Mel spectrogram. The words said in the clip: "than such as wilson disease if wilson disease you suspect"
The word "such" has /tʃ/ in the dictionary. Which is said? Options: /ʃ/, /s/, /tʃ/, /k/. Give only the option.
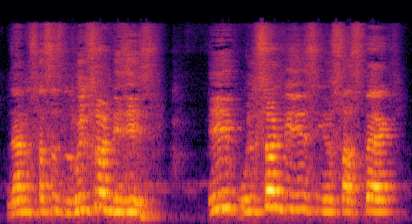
/s/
